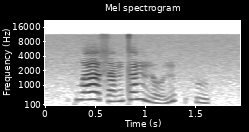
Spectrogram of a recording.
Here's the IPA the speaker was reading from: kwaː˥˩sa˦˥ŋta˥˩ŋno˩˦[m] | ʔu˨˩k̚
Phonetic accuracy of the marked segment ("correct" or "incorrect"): incorrect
